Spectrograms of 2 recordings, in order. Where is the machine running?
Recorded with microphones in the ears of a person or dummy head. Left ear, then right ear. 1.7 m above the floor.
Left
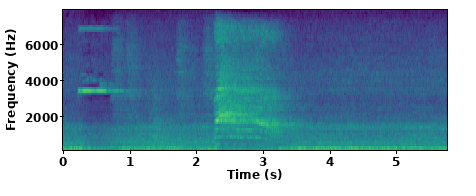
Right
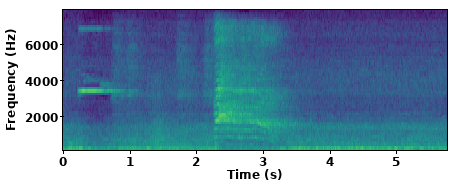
5° left (ahead or behind), 0.9 m.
